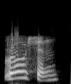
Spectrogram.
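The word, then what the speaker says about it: Róisín: Ich stand schon mal mit dir in einer Schlange vor einem Rochin Murphy Konzert. Oh. Wie wird die richtig, wie wird die richtig ausgesprochen? Roshan. Roshan, habe ich ja ganz gut gemacht eigentlich.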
